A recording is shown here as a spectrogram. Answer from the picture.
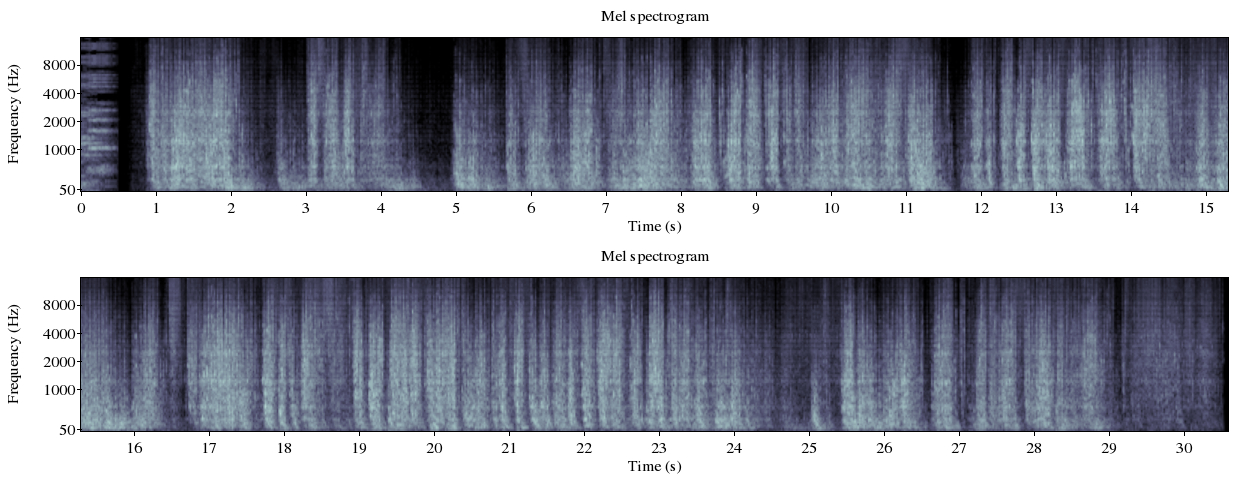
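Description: Heavily distorted, effects-processed commercial soundtrack: a dense, rapidly stuttering buzz in which no words can be made out, broken by short dropouts just after the start, at about five seconds and at about twelve seconds.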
